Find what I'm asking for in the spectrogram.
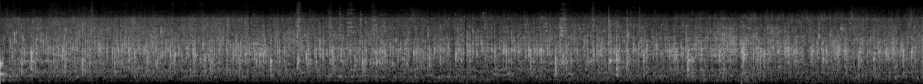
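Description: Chicken pieces fry KFC style in hot oil, a steady dense sizzle and bubbling running continuously and close for several seconds with no talk.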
